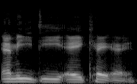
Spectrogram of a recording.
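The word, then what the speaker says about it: medaka: research at work for I'm gonna get the pronunciation right medica or medica it's ME Daka a species of small fish native to Japan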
